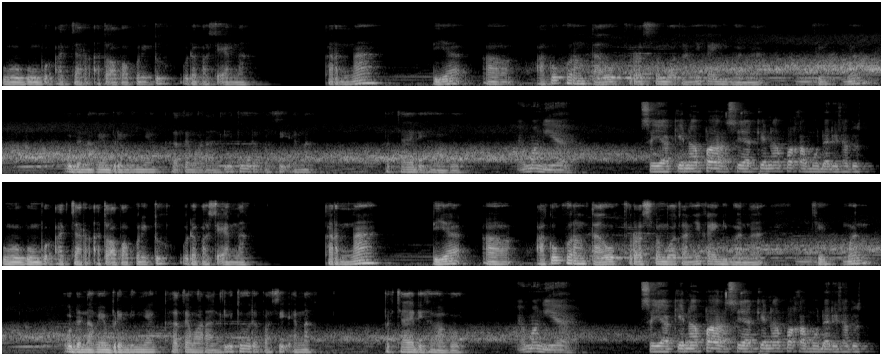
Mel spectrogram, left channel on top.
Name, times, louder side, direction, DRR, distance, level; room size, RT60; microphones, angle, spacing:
voice 1, 0.0-2.5 3.2-3.8 4.3-7.7 8.1-8.7 9.4-12.0 12.6-13.5, right 4 dB, 75° right, 0.6 m, -27 dB
sound 1, 3.3-12.2, right 1 dB, 40° right, 2.4 m, -39 dB
sound 2, 5.2-16.4, left 5 dB, 30° left, 0.4 m, -36 dB
voice 2, 7.9-8.2 13.9-14.6 15.2-17.4, right 1 dB, 10° right, 0.8 m, -28 dB
9.4 x 8.3 x 3.3 m
head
